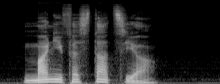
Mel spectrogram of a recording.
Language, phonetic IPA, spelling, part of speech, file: Polish, [ˌmãɲifɛˈstat͡sʲja], manifestacja, noun, Pl-manifestacja.ogg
